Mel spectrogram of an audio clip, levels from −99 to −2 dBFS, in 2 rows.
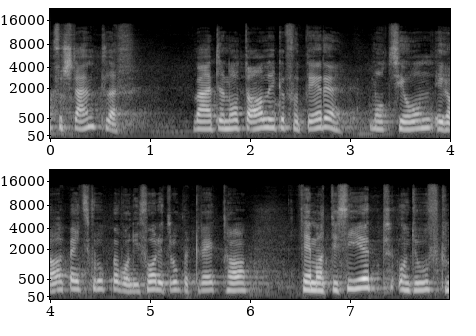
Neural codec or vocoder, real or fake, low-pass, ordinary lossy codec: codec, 44.1 kHz, 3.4 kbps, Pupu-Codec; fake; 14.4 kHz; none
